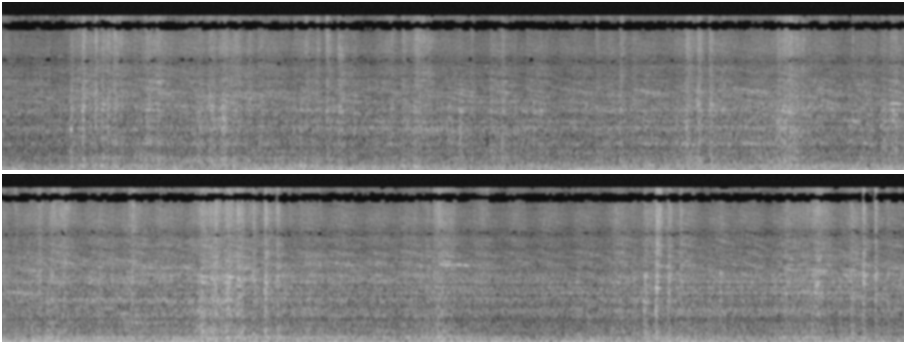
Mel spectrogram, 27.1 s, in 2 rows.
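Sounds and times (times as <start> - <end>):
freight train rumbling past: 0.0 - 27.0
wheels clicking over rail joints: 0.0 - 27.0.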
